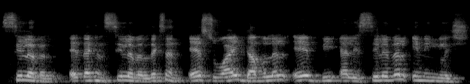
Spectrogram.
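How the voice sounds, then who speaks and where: A man teaching a live online English class, explaining quickly and telling students to mute their mics. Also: a little high. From Bangladesh.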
